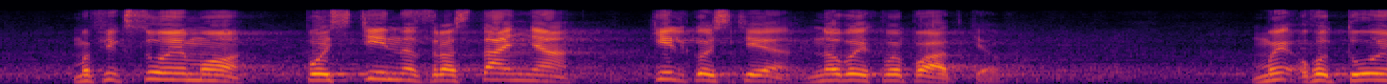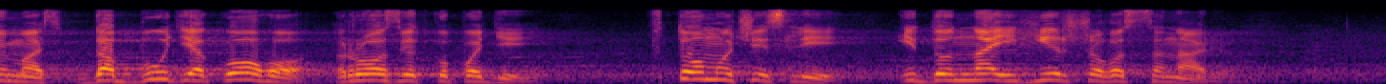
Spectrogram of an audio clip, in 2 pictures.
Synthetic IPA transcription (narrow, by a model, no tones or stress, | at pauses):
mɪfʲiksujemɔpɔsʲtʲijnɛzrɔst̪ɑnʲːɐ | kʲilʲkɔsʲtʲinɔʋɪxʋɪpɑd̪kʲḭw | mɪɦɔt̪ujemɔsʲd̪ɐbudʲjɐkɔɦɔrɔzʲʋʲit̪kʊpɔdʲḭj | wt̪ɔmʊt͡ʃɪsʲlʲiː | d̪ɔnɐjɦʲirʃɔɦɔst̪senɑ̰ɾʲḭjʊ̰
